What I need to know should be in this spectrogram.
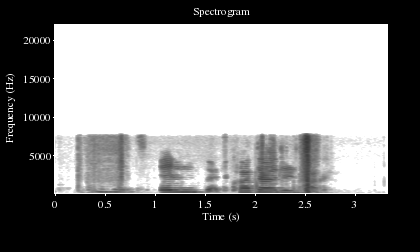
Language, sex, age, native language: Icelandic, male, 18-19, Polish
